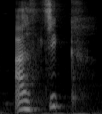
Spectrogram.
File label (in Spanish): cucaracha, Mixe, Mujer; Animales; INALI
